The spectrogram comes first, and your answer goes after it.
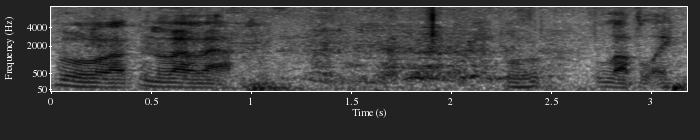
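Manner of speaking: soft, low stammer; stuttering. Real, not acted. Comic apologizes for his tongue, real stutter. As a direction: get stuck on "lo-" before "lovely". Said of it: "Sorry, my tongue is".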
